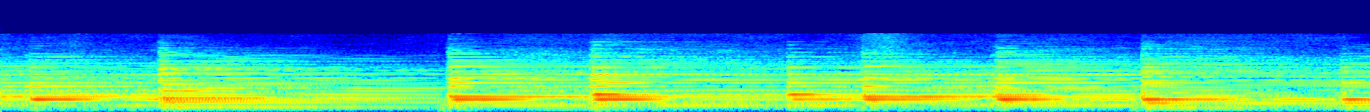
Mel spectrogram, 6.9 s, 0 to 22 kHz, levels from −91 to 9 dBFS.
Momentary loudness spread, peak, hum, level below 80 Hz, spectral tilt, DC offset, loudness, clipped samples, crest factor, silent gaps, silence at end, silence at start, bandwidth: 11 LU; -2 dBFS; none; -58 dBFS; -7.5 dB/octave; under 0.1%; -19 LUFS; under 0.1%; 16 dB; none; 0 s; 0 s; 7.2 kHz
